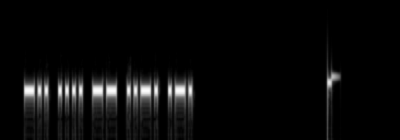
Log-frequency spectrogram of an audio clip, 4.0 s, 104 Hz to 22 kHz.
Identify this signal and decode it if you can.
Morse code, heard as a keyed tone, about 36 wpm, 700 Hz. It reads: DHMFR
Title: Code Groups - 5 Letters - 35wpm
